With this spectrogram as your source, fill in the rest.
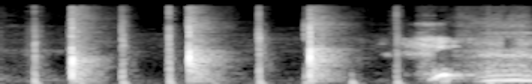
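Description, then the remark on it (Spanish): A quick burst of goal-style applause for a Steelers fan, about eight sharp hand claps in an uneven rhythm, ending as a voice begins talking. “Agiten las toallas por el harpas Aplausito de gol para ese harpas”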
